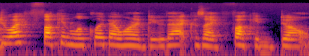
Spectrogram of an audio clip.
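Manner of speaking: ordinary talk, nothing marked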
